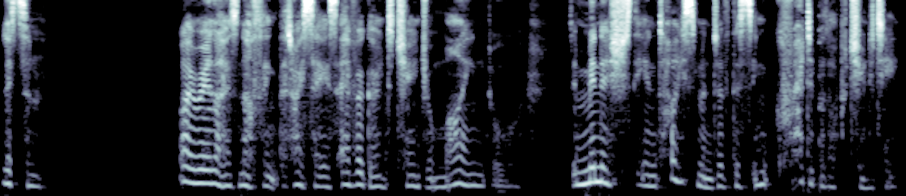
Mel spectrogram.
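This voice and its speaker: Low-pitched, earnest woman space explorer. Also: darkish tone, no echo, clean studio sound. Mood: exasperated. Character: brisk, principled space explorer woman, caring but exasperated. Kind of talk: video game character dialogue.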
